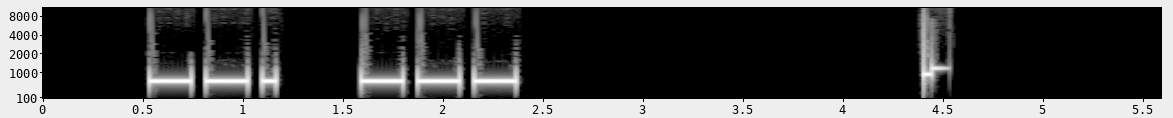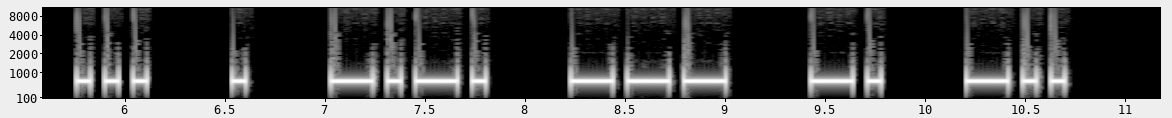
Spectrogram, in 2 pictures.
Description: Morse code, heard as a keyed tone, about 17 wpm, spaced as for 12 wpm, 700 Hz. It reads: GO SECOND
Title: 2x Character Spacing - Top 300 Words - 17wpm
